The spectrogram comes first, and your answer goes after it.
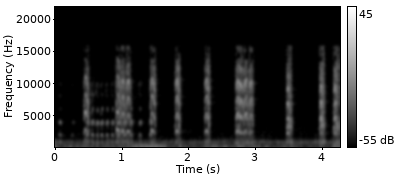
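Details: Squirrels communicating in Stanley Park with bursts of harsh, high squeaky chatter, short clustered notes grouped in quick runs with brief pauses between.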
